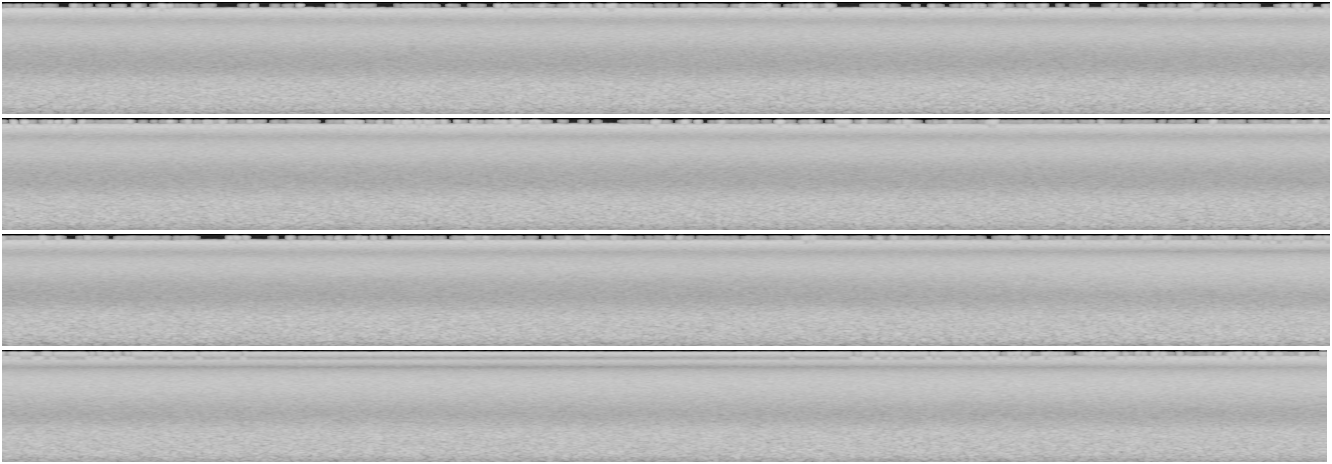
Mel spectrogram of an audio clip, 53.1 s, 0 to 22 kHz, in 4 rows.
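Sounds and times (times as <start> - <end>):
steady masking noise hiss: 0.0 - 53.0.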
